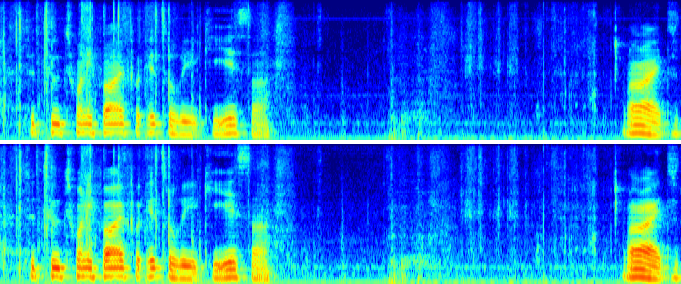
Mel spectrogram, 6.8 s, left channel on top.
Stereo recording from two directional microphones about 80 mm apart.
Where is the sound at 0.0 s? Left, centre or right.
Left.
